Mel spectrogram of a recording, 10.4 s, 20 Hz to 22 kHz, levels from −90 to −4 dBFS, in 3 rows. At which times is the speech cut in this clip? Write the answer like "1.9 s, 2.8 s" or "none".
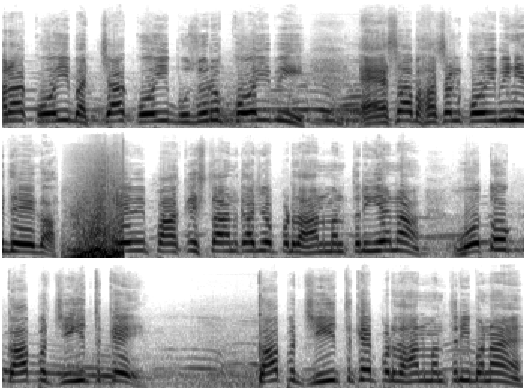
4.0 s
